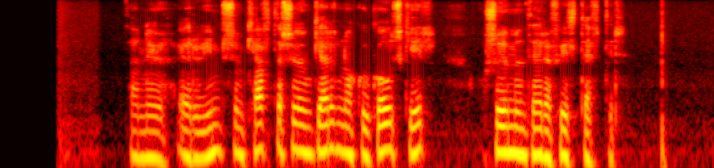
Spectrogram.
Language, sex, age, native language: Icelandic, male, 40-49, Icelandic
